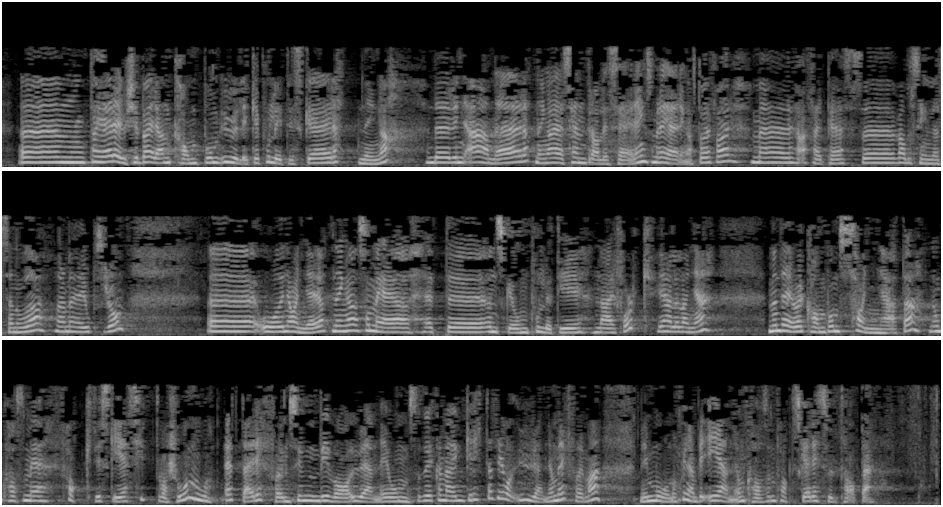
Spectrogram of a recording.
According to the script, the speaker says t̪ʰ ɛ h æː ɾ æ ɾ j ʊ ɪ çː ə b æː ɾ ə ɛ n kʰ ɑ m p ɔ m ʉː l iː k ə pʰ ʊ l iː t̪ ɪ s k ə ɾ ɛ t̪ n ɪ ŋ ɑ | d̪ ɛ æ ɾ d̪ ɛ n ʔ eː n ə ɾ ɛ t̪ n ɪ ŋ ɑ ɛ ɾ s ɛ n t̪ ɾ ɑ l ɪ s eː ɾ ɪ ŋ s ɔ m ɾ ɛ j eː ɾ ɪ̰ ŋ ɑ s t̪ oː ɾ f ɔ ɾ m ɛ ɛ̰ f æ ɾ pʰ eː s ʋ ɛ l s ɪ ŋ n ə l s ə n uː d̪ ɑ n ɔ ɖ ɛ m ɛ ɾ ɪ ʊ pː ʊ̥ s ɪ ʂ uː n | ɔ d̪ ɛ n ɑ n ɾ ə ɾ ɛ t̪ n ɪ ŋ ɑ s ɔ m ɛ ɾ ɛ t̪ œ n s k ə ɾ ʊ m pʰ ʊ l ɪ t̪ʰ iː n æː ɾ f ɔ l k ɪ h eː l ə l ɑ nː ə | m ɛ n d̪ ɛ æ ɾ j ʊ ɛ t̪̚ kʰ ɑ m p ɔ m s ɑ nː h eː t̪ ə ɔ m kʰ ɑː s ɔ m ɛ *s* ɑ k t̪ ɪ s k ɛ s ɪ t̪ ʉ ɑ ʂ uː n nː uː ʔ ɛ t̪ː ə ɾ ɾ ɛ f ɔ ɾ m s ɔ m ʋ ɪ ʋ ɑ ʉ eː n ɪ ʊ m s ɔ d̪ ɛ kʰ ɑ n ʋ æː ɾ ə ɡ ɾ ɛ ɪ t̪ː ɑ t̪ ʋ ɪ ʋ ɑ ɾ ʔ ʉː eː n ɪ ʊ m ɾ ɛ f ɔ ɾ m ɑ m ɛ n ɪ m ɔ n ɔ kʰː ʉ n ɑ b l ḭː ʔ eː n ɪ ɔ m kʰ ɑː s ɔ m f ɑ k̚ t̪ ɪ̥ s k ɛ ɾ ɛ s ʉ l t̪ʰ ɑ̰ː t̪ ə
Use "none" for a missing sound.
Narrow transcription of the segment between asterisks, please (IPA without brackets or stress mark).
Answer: f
